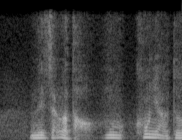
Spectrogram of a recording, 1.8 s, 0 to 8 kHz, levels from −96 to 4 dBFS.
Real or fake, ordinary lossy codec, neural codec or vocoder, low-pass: fake; none; codec, 16 kHz in and 24 kHz out, 0.4 kbps, LongCat-Audio-Codec, fine tuned four codebook decoder; 7.2 kHz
